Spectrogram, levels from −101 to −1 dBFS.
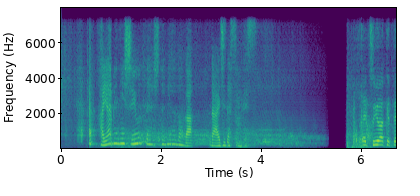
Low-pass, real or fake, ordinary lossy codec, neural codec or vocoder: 7.2 kHz; fake; none; codec, 24 kHz, 0.9 kbps, DualCodec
